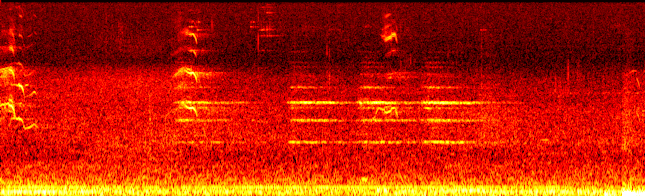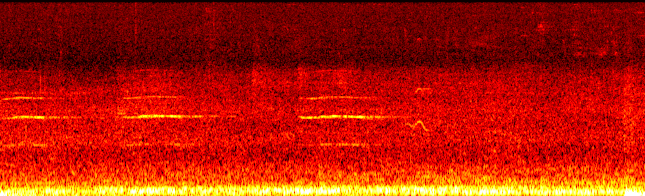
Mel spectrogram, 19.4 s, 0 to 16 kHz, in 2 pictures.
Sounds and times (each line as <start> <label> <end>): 0.0 channel motor boat 19.3
0.0 water bird family passing by 19.3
